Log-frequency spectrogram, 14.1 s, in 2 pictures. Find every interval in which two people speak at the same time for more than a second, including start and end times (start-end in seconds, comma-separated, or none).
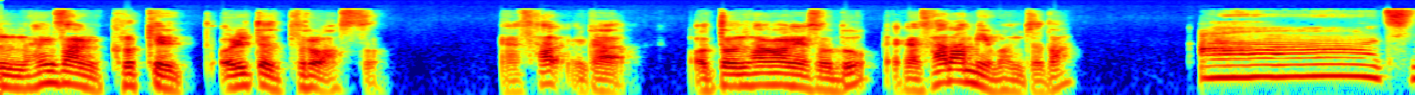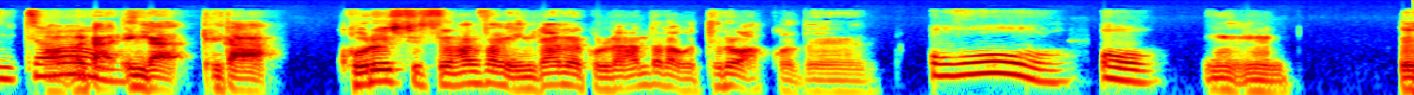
none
